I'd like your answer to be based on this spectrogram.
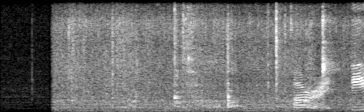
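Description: Tequila lime shrimp frying in a pan just above medium heat, a loud close sizzle that starts suddenly after a brief quiet moment and holds steady, with a few utensil clinks and scrapes over it.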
